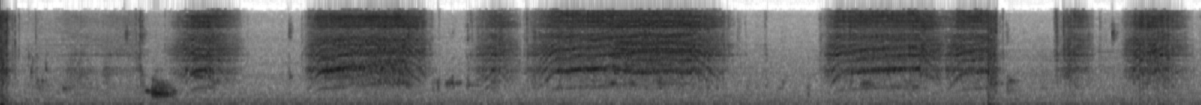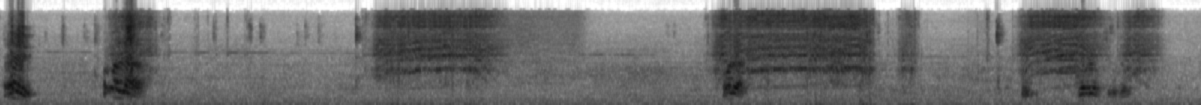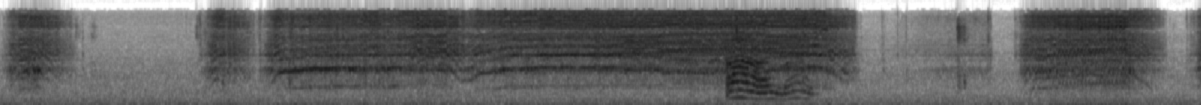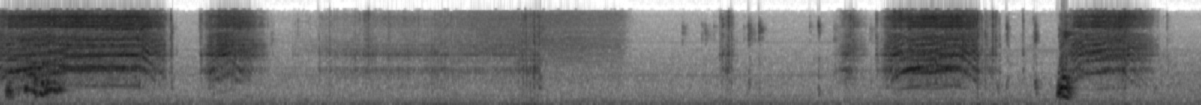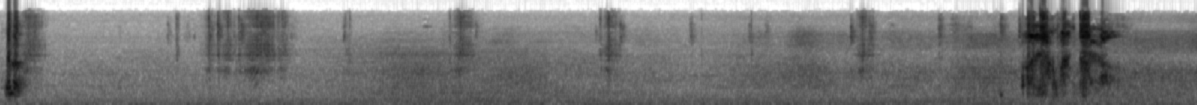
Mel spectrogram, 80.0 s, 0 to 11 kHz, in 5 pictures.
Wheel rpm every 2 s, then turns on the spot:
20, 30, 90, 60, 100, 60, 70, 30, 10, 0, 60, 30, 20, 130, 30, 40, 20, 40, 150, 150, 160, 100, 30, 90, 130, 40, 10, 10, 0, 20, 60, 50, 0, 10, 10, 0, 0, 0, 0, 0.
0-2 52-56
